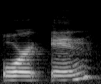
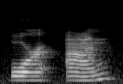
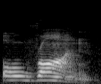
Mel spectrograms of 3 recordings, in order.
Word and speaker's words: Oran: The next one is Oran, and it means sallow one or dark-haired or pale little green one. And it's pronounced Or-in or An or Oran.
